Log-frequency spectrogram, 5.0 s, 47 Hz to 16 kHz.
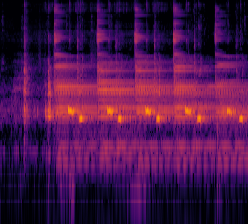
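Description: Cuckoo clock calling, played through laptop speakers: starting about a second in, five two-note cuckoo calls, high then low, about one every 0.8 s, each with a short puff at the start, over a steady chord of held notes.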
